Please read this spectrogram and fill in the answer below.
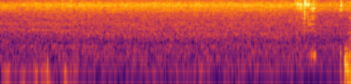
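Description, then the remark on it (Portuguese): Heavy rain pours in Curitiba outside an open window as a steady, dense hiss that fills the room without a break, with a short louder thump right at the end and no one speaking. “Nossa, tá uma puta chuva aqui.”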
